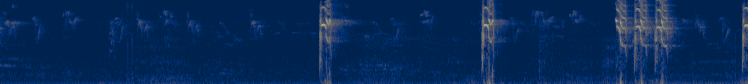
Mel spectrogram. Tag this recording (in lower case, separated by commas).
tweeting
